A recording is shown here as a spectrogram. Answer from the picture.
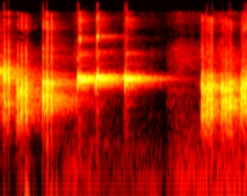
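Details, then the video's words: Sooty-headed bulbul chattering in the ngekek style that makes other birds answer immediately; several clipped notes, a long ringing whistled tone fading away, then a fresh bubbly burst. "kicau suara trucukan gacor ngekek garuda menjadikan burung nyaut seketika"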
